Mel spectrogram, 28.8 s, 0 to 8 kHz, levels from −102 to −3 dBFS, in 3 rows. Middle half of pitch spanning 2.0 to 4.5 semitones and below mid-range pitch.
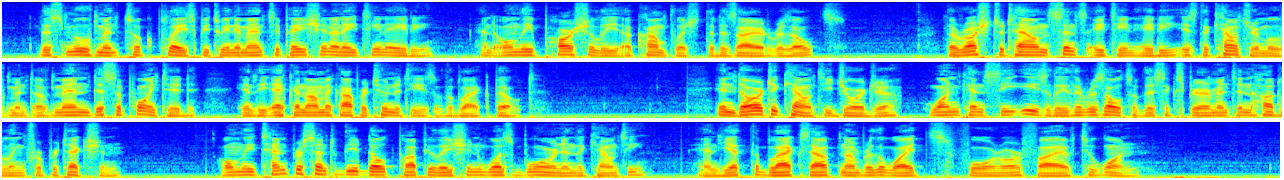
Yes: average, 3.4 semitones; low, 105 Hz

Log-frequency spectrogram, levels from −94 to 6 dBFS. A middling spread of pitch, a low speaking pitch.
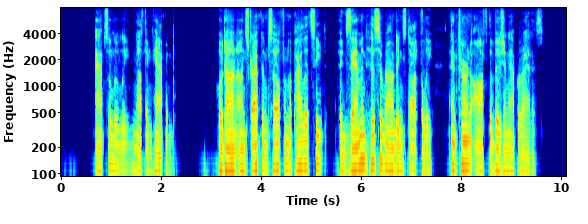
Yes: average, 3.5 semitones; low, 100 Hz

